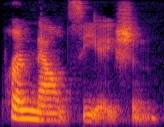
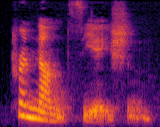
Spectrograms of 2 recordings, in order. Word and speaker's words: pronunciation: It's not "pronOUNciation". Yes, the verb is "pronounce", which is why lots of people think that the noun is "pronOUnciation", but the noun is actually: pronunciation.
